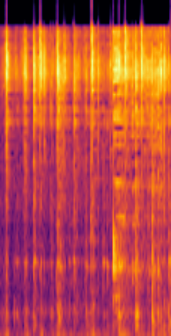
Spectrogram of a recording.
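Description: Stainless steel cup knocking against a mesh strainer as cocoa powder is shaken out of it: a quick, irregular run of light clicks and taps, louder from about three-quarters of the way through.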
